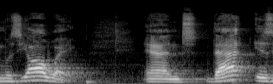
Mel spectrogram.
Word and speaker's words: Yahweh: And you'll see it in your English Bible, capital L, small O-R-D. And then there's the other term, Yahweh. And Yahweh or Jehovah, depends on how you want to pronounce it, but Yahweh is probably the way it should be pronounced.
